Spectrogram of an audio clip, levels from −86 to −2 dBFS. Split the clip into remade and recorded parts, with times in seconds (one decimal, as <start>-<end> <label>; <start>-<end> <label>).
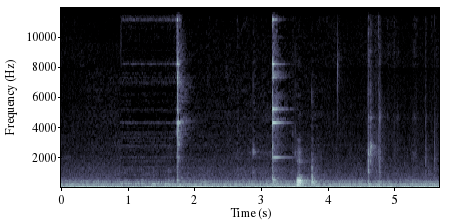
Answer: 0.0-0.9 recorded; 0.9-1.8 remade; 1.8-5.7 recorded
